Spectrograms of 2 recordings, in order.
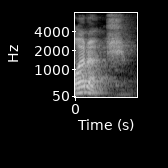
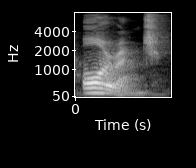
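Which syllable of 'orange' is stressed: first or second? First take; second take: second; first. First: The stress is on the second syllable. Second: The stress is on the first syllable. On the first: The speaker calls it wrong. "não orange" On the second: The speaker calls it right. "a sílaba tônica é o primeiro O"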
